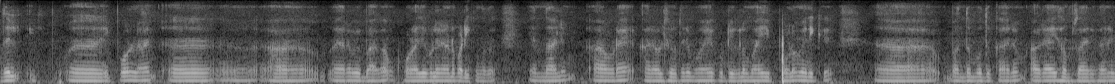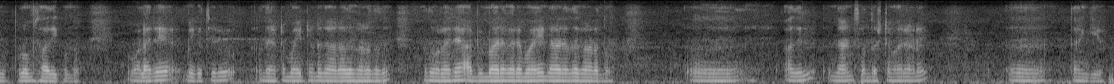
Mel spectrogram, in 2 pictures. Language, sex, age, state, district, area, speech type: Malayalam, male, 30-45, Kerala, Palakkad, urban, spontaneous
